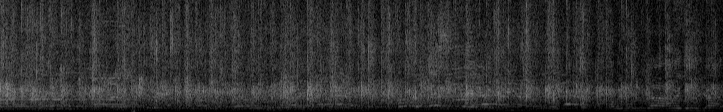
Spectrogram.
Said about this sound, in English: Come on, you're doing good. I want you to just keep it up a little while. When my children come in, I want to see, I want them to know I'm clapping my hands.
